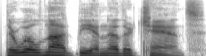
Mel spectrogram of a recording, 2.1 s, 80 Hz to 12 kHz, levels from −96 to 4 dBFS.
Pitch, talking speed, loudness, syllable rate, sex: 130 Hz, 175 wpm, -16 LUFS, 5.2 syllables/s, male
